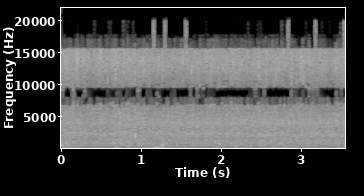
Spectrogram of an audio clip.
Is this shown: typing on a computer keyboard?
no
